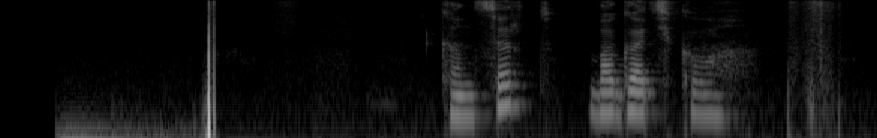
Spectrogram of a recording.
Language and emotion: Russian, neutral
